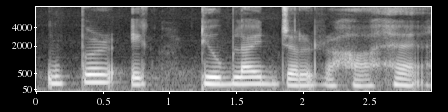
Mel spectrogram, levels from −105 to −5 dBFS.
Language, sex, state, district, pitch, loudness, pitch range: Hindi, female, Arunachal Pradesh, Lower Dibang Valley, 195 Hz, -16 LUFS, 175-210 Hz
